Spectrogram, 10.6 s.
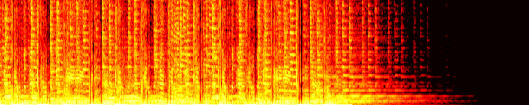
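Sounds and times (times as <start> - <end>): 
slowed funk music: 0.0 - 8.0.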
